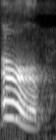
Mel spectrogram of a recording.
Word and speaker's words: herb: we need the article n not a an herb might be another example of such a situation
